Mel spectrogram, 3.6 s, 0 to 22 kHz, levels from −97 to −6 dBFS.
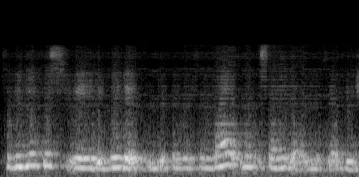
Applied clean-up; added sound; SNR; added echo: neural separator model SepFormer DNS4.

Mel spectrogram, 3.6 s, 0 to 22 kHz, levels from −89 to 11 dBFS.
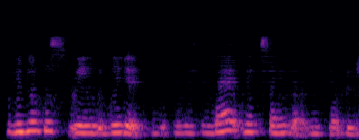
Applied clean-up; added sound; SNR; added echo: neural mask model DeepFilterNet 3.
